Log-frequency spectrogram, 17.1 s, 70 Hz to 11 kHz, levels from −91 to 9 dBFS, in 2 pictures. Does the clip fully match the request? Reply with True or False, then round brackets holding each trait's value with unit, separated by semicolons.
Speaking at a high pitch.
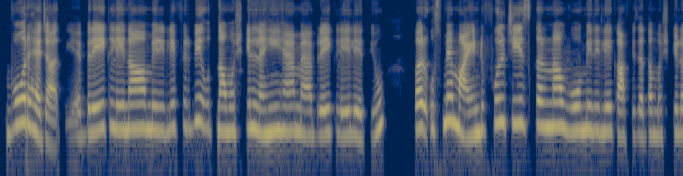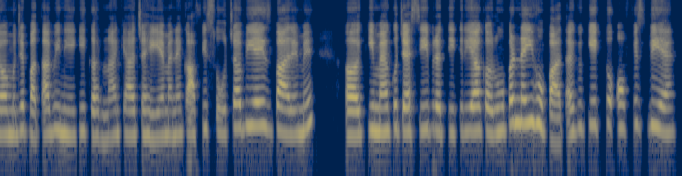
True (255 Hz)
